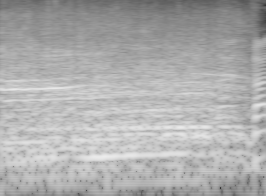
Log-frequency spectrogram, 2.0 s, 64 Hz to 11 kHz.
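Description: GT3 race car engines at speed as a pack of cars passes on the circuit, a steady pitched engine note that falls slightly in pitch.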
